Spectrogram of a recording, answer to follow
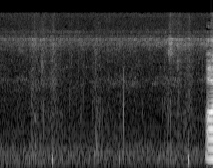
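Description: Faint footsteps on leaf-strewn soil, a few soft crunches against a quiet outdoor background.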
